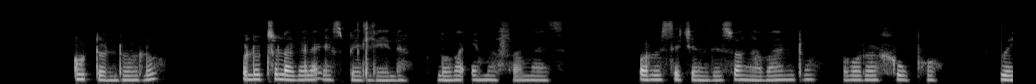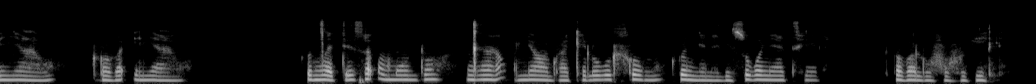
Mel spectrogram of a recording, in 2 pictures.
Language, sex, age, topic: North Ndebele, female, 25-35, health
